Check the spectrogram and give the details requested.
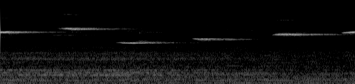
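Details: Short stretch of Copper seedeater "dó ré mi" song: a few pure, high whistled notes, a long held tone followed by lower notes rising again, evenly spaced.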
